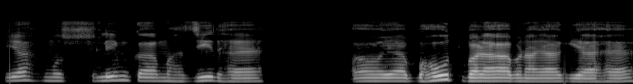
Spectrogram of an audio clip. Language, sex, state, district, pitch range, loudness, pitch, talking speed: Hindi, male, Bihar, Jahanabad, 145-170 Hz, -27 LUFS, 155 Hz, 125 wpm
